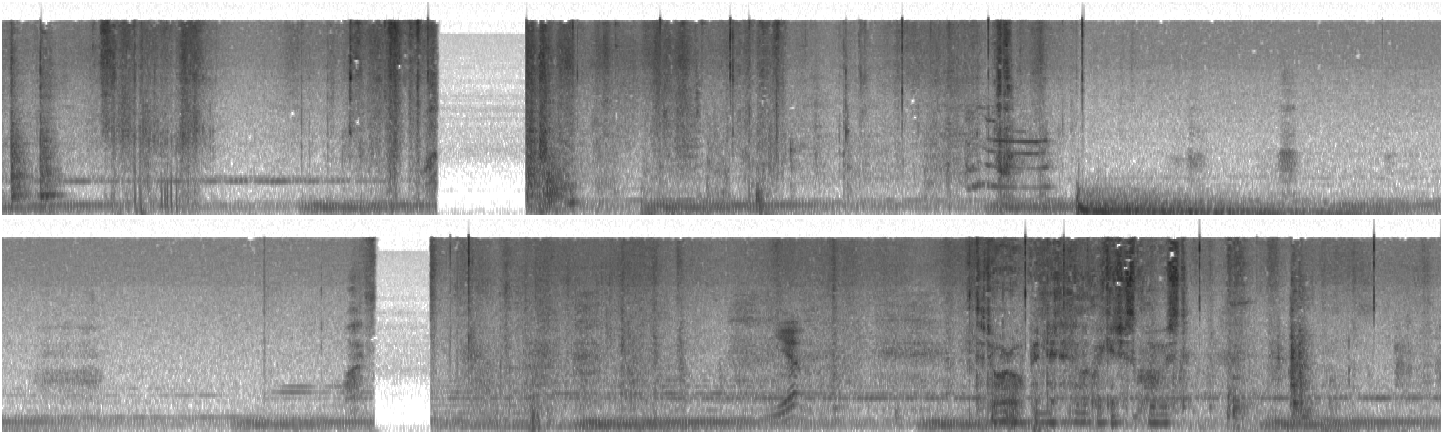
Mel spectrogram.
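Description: A man talks into a microphone close by, quietly and with pauses.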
